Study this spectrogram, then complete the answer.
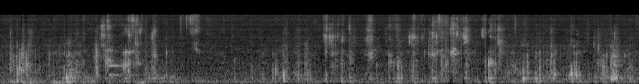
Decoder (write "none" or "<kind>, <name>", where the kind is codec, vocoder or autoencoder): autoencoder, DAC-VAE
